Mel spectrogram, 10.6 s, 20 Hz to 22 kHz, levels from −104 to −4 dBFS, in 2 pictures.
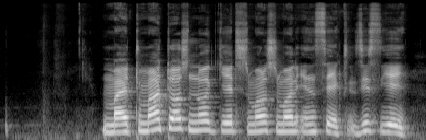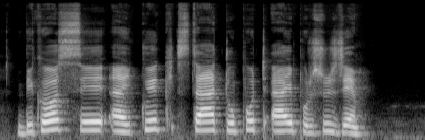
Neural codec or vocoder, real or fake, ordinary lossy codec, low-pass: none; real; none; 19.8 kHz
